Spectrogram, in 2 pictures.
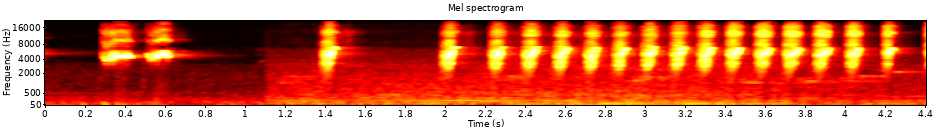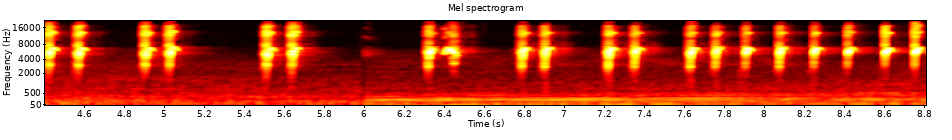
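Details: Long-tailed shrike singing energetically, used as a lure to get other shrikes singing: a burst of high notes, then a long run of sharp, evenly repeated high ticks, about three per second, over a faint low hum.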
